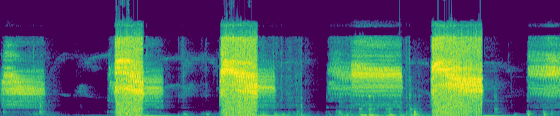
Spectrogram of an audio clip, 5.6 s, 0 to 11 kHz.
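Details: Common starling chicks in a nest box at Théding, 19 May 2024, 21 days after hatching, on the day all five fledged; loud harsh raspy bursts, broad and hissing, about every second, with quieter buzzy notes between.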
